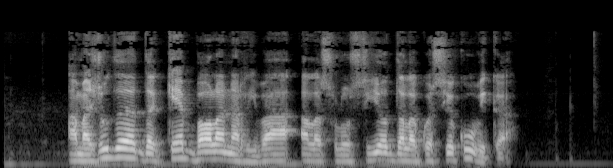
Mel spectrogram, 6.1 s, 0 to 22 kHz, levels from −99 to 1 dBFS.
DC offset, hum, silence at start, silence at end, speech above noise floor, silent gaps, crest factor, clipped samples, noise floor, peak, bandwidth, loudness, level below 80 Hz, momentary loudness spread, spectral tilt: under 0.1%; none; 0.7 s; 1.05 s; 49 dB; none; 20 dB; under 0.1%; -72 dBFS; -4 dBFS; 11.5 kHz; -24 LUFS; -56 dBFS; 11 LU; -4 dB/octave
